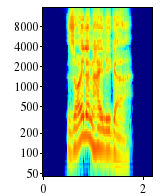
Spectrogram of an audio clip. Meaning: 1. stylite 2. eminence, authority figure
- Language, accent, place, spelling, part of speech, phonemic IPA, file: German, Germany, Berlin, Säulenheiliger, noun, /ˈzɔɪ̯lənˌhaɪ̯lɪɡɐ/, De-Säulenheiliger.ogg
